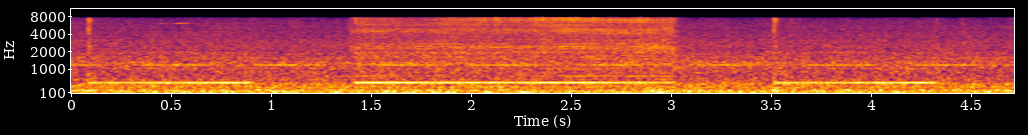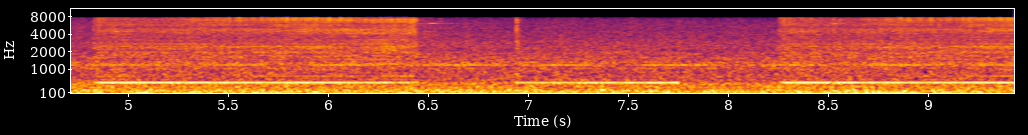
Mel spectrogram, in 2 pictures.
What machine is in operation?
slide rail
